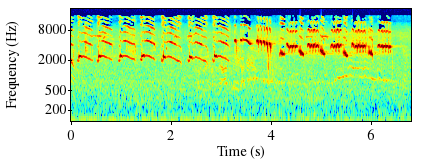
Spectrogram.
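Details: Unidentified songbird singing in the middle of the night with a varied repertoire: a run of repeated sharp chirped notes, then a switch to ringing, higher whistled phrases repeated in quick series, over a steady low hum.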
